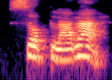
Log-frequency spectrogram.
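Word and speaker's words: soplará: it oh supplara but notice how it's pronounced soplara something like that I will blow out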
